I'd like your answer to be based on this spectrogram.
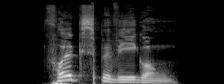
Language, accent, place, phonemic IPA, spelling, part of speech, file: German, Germany, Berlin, /ˈfɔlksbəˌveːɡʊŋ/, Volksbewegung, noun, De-Volksbewegung.ogg
- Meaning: popular movement, grassroots movement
